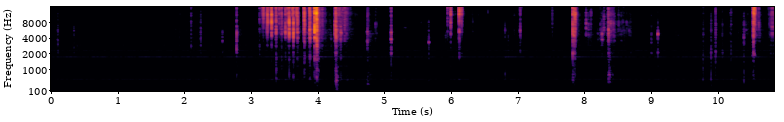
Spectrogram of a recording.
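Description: A small metal blade carves long peels off the edge of a solid yellow bar of soap. Quiet, bright, crisp scraping and clicking cuts come in irregular bursts, with a denser run of scraping in the middle of the clip. The cuts are short and dry with almost no ring, separated by near-silence.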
